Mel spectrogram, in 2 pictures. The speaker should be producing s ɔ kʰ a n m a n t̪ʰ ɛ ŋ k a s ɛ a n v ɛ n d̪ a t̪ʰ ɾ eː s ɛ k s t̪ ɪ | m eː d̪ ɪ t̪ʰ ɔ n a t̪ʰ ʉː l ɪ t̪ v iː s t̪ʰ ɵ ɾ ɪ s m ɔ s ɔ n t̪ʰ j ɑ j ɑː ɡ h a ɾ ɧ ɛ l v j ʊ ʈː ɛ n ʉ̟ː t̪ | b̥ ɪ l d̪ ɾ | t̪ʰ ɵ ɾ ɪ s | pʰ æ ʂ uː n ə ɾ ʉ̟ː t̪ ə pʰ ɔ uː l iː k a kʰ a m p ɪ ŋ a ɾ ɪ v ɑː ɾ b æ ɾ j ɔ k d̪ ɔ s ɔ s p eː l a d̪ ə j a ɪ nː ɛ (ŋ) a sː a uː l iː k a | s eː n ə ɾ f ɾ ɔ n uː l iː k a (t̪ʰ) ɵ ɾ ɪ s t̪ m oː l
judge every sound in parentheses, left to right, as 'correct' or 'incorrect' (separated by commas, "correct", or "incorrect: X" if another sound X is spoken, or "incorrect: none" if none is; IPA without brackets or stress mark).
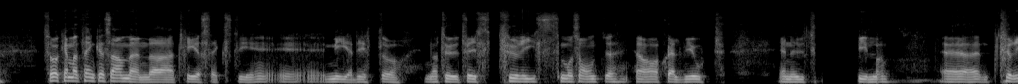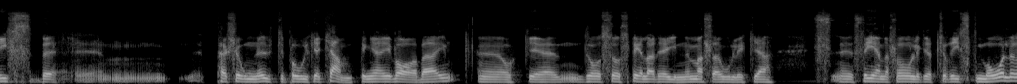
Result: incorrect: m, correct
